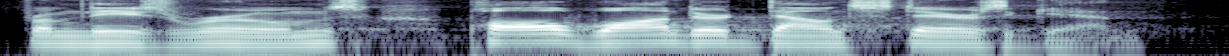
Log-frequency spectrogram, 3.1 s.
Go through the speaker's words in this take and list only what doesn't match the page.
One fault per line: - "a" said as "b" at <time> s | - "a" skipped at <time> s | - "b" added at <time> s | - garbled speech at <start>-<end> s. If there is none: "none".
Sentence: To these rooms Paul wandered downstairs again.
- "To" said as "From" at 0.0 s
